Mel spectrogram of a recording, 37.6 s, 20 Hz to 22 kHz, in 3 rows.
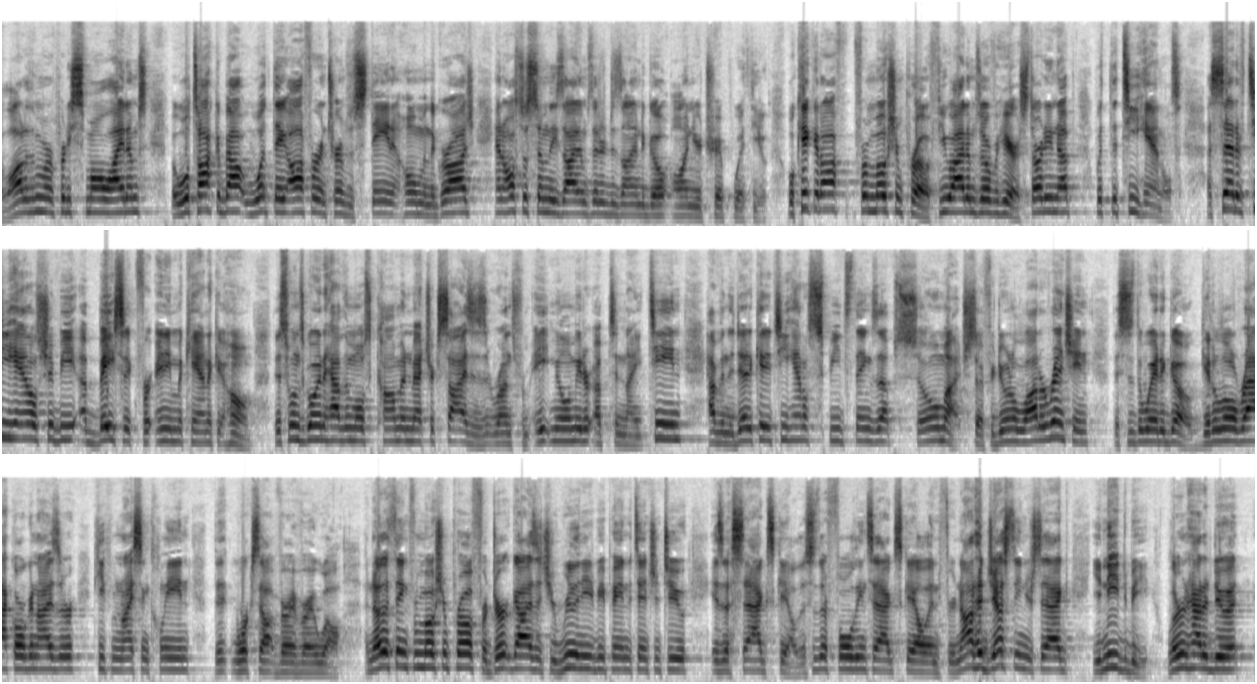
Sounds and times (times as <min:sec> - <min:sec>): Speech: 0:00.0 - 0:37.5.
